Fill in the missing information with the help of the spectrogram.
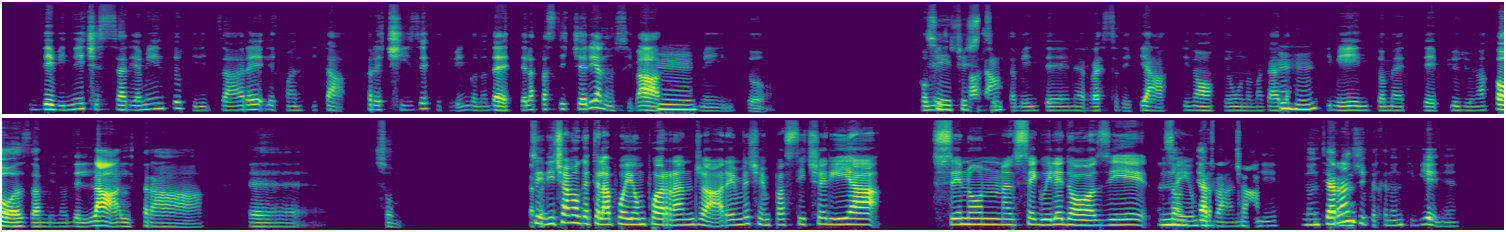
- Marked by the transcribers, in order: distorted speech
- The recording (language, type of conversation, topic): Italian, podcast, Quando è stata la volta in cui cucinare è diventato per te un gesto di cura?
- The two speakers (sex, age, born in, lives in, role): female, 25-29, Italy, Italy, host; female, 40-44, Italy, Spain, guest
